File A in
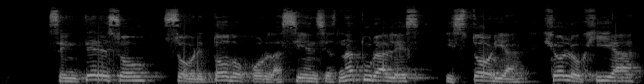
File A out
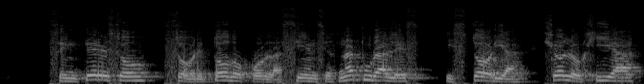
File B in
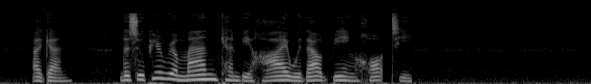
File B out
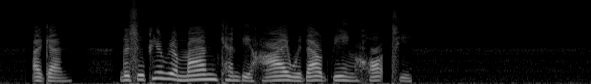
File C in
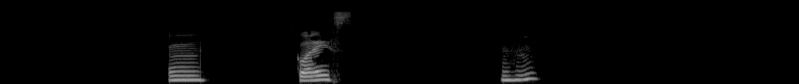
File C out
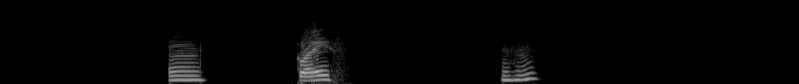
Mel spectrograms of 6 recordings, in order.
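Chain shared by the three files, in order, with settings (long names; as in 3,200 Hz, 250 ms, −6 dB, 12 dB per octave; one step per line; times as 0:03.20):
mid-hump overdrive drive 12 dB, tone 1,400 Hz, clips at −14.5 dBFS
windowed peak hold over 5 samples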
